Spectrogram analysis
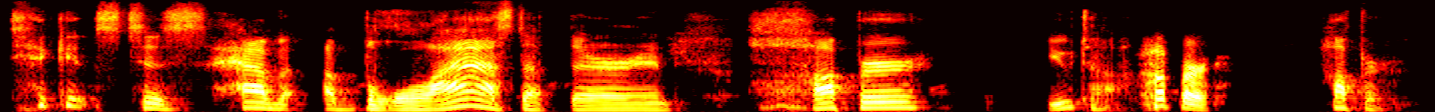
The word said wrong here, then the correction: Hooper: Hooper. Spelled H H O O P E R. I say Hooper.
